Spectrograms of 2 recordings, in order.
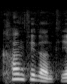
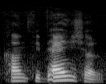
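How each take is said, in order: First: "confident" stressed on "CON"; first-syllable stress. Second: "confidential" with the weight on "den"; stress on DEN. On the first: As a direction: say "confident" as "KAHN-fi-dunt". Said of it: "강세 이름절". ("confident" 첫음절에 강세) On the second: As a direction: say "confidential" as "kahn-fi-DEN-shul". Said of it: "뒤에 than의 강세 있어요". ("confidential"의 '덴'에 강세) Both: Shown as a demonstration.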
